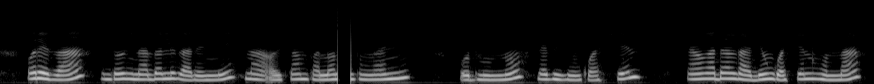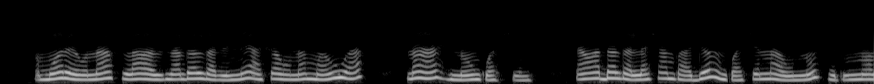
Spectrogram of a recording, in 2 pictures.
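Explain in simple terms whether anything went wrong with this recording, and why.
At 3.38 s the speech drops into a 133 ms hole of silence, then resumes at 3.51 s right where it left off. That's a gap at a join of encoded pieces: two separately encoded chunks were stuck together with their leftover padding still in.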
